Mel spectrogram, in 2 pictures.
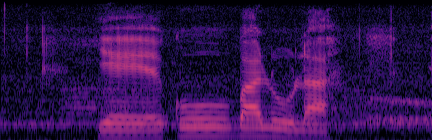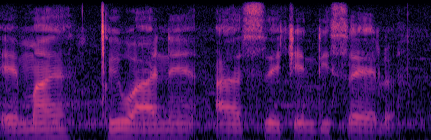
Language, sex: Swati, male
